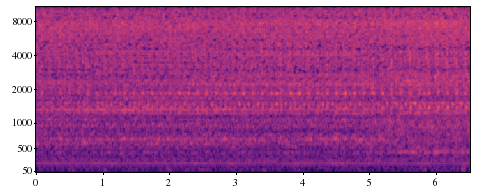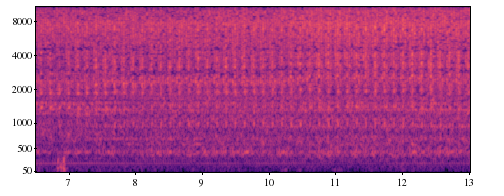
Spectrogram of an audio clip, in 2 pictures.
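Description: Light regular ticking knock about three and a half per second over a steady idle, sharper on top; source not pinned down.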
